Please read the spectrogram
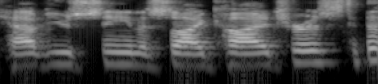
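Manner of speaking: mock checklist question. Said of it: "This guy would pull out his checklist and be like".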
